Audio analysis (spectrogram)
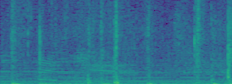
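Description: A horse gallops in Kingdom Come Deliverance with quick, uneven hoofbeats in a short burst, fairly close, with a faint snort mixed in.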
